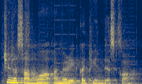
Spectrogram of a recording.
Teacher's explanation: A question usually ends with a rising intonation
